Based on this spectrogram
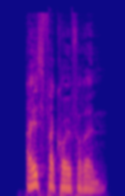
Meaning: female equivalent of Eisverkäufer (“ice cream vendor”)
- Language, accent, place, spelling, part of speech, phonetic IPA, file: German, Germany, Berlin, Eisverkäuferin, noun, [ˈaɪ̯sfɛɐ̯ˌkɔɪ̯fəʁɪn], De-Eisverkäuferin.ogg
